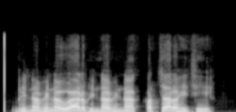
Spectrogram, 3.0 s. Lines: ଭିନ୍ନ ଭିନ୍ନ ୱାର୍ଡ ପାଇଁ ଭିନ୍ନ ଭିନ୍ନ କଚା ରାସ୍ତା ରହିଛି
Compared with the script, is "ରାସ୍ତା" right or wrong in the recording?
wrong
